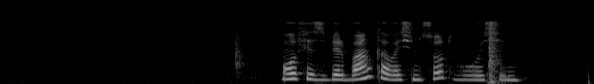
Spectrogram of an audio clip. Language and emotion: Russian, neutral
